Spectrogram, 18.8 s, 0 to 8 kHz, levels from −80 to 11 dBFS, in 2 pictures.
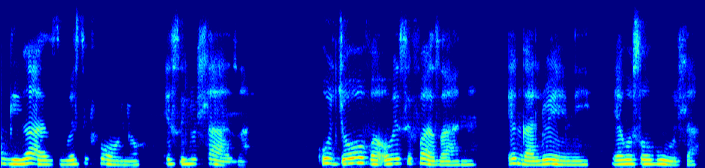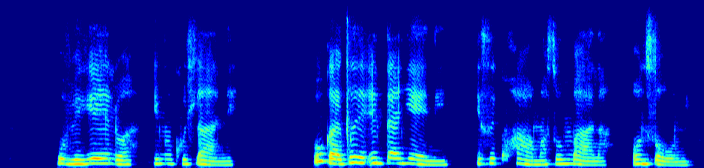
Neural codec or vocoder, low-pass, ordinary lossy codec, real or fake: none; 7.2 kHz; Opus, 24 kbps; real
